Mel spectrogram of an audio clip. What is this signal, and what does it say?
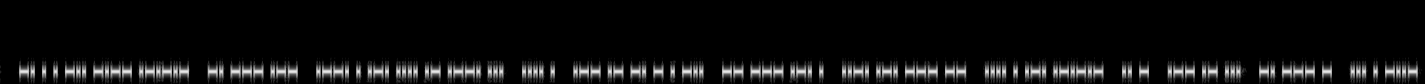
Morse code, heard as a keyed tone, about 42 wpm, 600 Hz. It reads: NEEDY. NOW PERHAPS HE WANTED MORE FROM HER. IT WAS NOT SEX
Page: Romanen Never af Ken Follet på engelsk.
